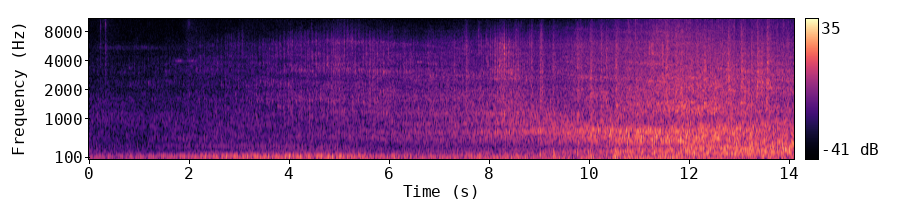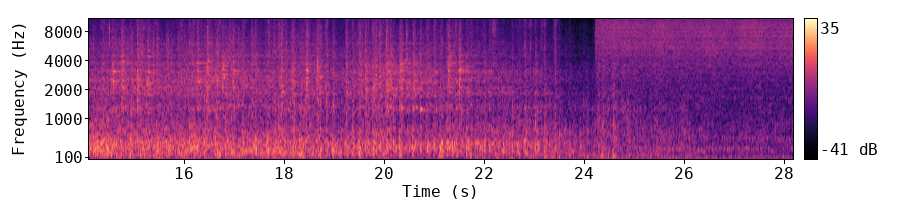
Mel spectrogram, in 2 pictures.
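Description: A passenger train approaching and running past close by, its wheels clicking over the rail joints, growing louder to a peak as the coaches go by and then cutting off. Near the end, the steady hiss of a steam locomotive standing at a platform.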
